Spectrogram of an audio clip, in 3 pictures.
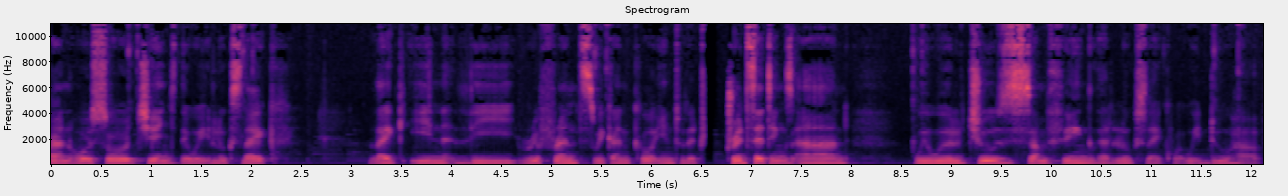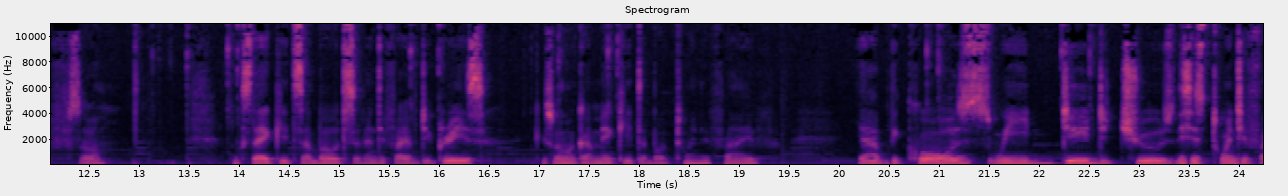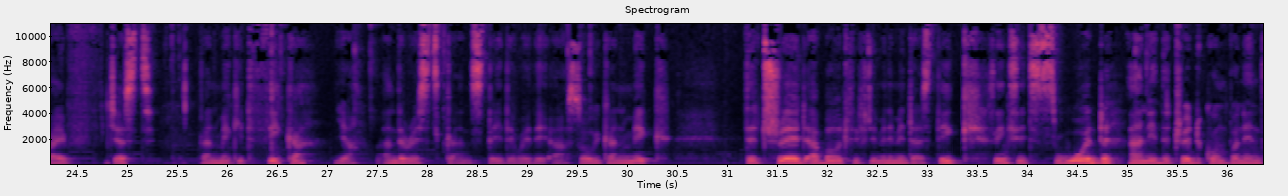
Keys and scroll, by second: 13.1 typing, 16.5-17.3 typing, 25.0-25.8 typing.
